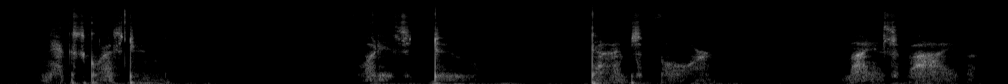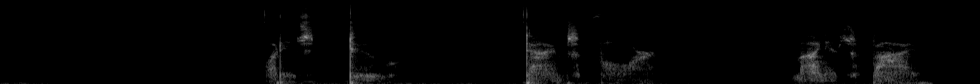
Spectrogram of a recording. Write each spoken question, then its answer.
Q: What is 2 times 4 minus 5?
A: The answer is 3.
